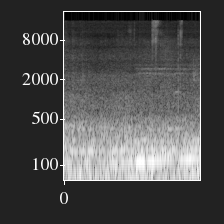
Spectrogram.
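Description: A low, steady background rumble, with no speech.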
